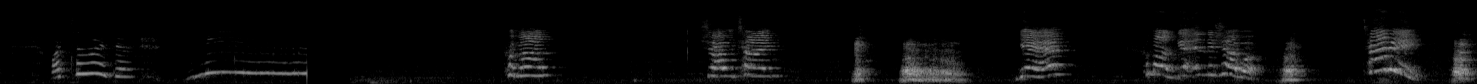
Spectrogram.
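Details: Siberian Husky 'talking': a run of short whiny yips and yodelling whines, some rising and falling, others clipped, spaced through the stretch with brief quiet gaps and a low steady hum underneath.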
